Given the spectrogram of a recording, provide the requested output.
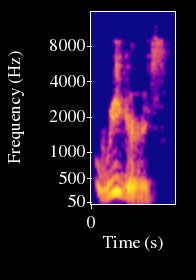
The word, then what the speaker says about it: Uyghur: The Chinese are killing Uyghurs who are Muslims. Uyghurs. With a W, people. W-I-I. No, not Uyghurs. Is it W-E-I? E-I? Oh, Lord. How about Chinese Muslims? Oh, there you go. Uyghurs.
